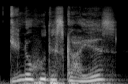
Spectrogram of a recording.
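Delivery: high, urgent warning to the crowd; excited call-out. Retold or imitated. Teammate shouting to football players.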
